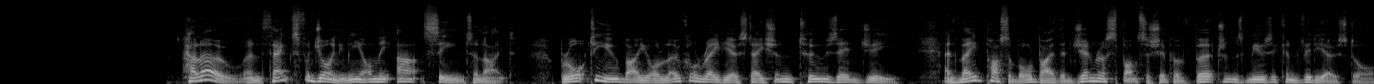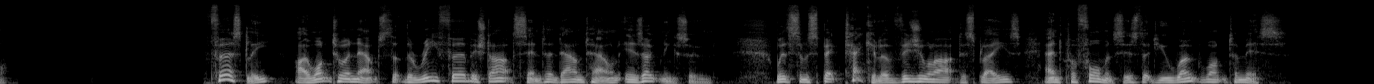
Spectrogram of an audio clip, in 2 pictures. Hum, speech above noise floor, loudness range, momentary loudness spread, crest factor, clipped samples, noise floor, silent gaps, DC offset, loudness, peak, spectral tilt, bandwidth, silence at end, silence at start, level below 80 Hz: none; 53 dB; 4 LU; 7 LU; 16 dB; under 0.1%; -81 dBFS; 14.03-14.09 s, 14.18-14.33 s, 14.50-14.54 s, 14.77-15.07 s; under 0.1%; -29 LUFS; -14 dBFS; -6.5 dB/octave; 17 kHz; 0.9 s; 1.85 s; -50 dBFS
